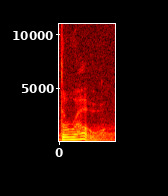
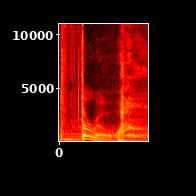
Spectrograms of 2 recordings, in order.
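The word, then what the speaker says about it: Thoreau: should say my friends I just learned that thorough wasn't even pronounced thorough it was pronounced thorough Henry David thorough learn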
